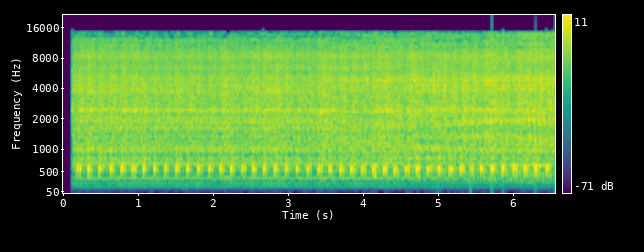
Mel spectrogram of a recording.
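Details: Citroën Xantia V6 at idle with sharp, even ticking about three and a half a second, sounding like bearing or hydraulic lifter damage; cylinder 1 plug well flooded with oil spilled at the last oil change, so the spark likely arcs; quiet after cleaning.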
